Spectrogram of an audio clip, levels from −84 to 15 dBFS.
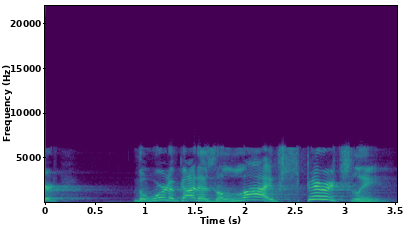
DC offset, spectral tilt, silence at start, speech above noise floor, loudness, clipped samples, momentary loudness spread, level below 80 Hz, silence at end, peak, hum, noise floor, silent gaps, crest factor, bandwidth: under 0.1%; -4.5 dB/octave; 0 s; 36 dB; -19 LUFS; under 0.1%; 9 LU; -56 dBFS; 0.1 s; -2 dBFS; none; -56 dBFS; none; 18 dB; 6.8 kHz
